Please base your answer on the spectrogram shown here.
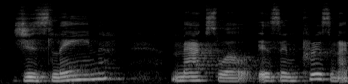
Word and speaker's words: Ghislaine: But if that's the case, should his girlfriend, I believe his girlfriend, I think her first name is pronounced, it's like French, like Jizzlane Maxwell is in prison, I believe, in the United States.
